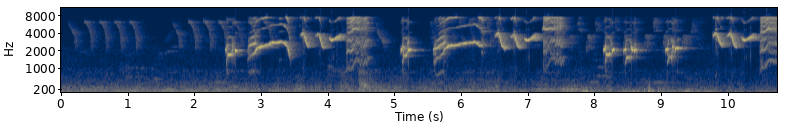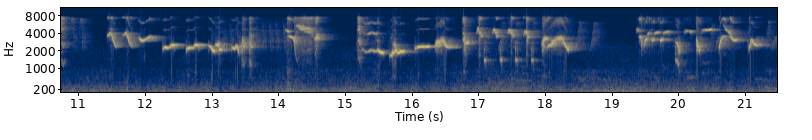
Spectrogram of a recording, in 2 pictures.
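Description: A caged songbird sings loud, varied whistling phrases close by.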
